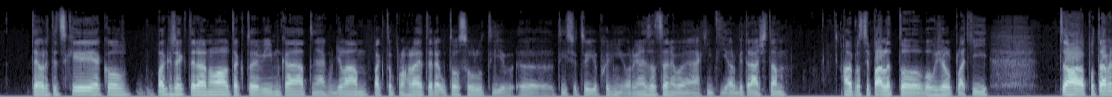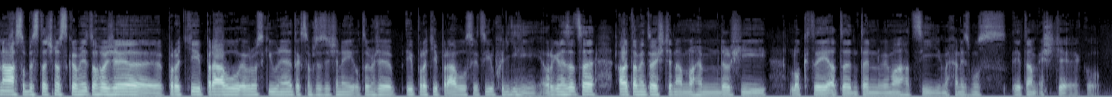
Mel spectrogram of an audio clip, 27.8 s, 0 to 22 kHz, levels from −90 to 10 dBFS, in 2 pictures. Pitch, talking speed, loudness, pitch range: 115 Hz, 175 wpm, -18 LUFS, 110-125 Hz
